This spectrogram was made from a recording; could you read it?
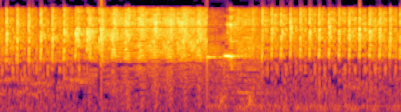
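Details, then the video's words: Lovebird, Batman variety, chattering in ngekek style for a training recording: rapid scratchy high pulses, a brief clear squeak midway, then the rattling chatter resumes. "Burung Lovebird BATMAN ngekek PANJANG"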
